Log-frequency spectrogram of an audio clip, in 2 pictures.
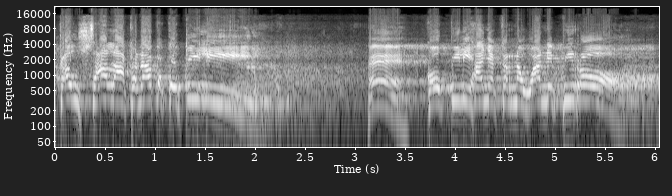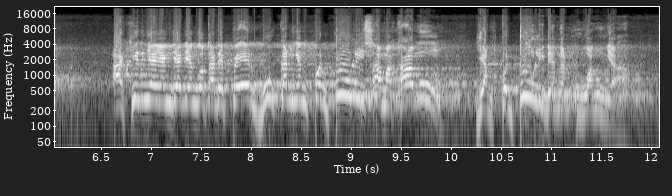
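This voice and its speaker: A man with a Makassar Indonesian accent preaching a humorous sermon to a live crowd, joking and shouting questions for the audience to answer. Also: extremely high pitch, lively intonation, moderate pace. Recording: echoey hall, long reverb.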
